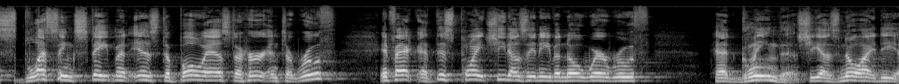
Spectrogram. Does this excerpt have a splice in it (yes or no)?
no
